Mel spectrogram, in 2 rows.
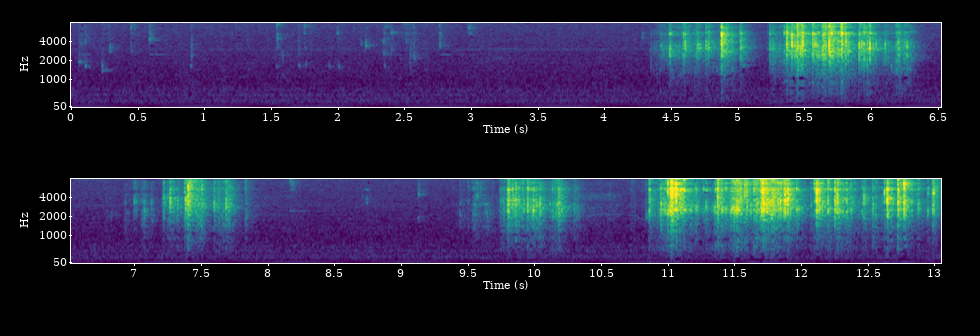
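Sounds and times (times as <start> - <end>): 
ice rattling in a cocktail shaker: 4.4 - 7.9, 9.4 - 13.0.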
